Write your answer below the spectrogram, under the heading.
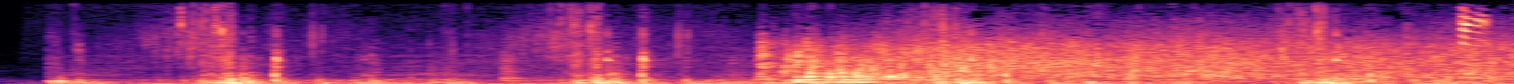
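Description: A toilet flushes, heard in place of a car's windshield wipers being switched on: a loud gurgling rush of water that swells after a couple of seconds and keeps roaring steadily to the end, with no one speaking.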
